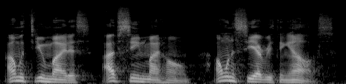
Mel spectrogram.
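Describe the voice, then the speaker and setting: Man reading eager upbeat teen boy leader, lively pitch, a bit raised. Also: a little fast.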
